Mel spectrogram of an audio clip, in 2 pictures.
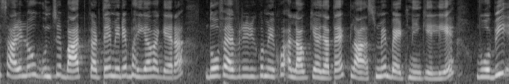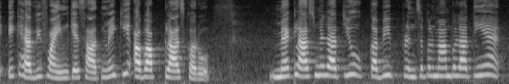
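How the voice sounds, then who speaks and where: A young college student with a notably high-pitched voice gives a personal account in a news interview. She speaks haltingly, often breaking off and starting her sentences again. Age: young adult. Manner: halting, with frequent restarts. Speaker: college student giving testimony.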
